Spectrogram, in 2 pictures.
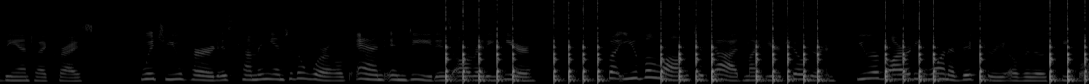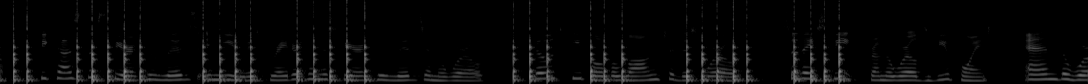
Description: Tap code, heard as taps on a table, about 6 knocks a second, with speech in English. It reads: YUQZU NY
